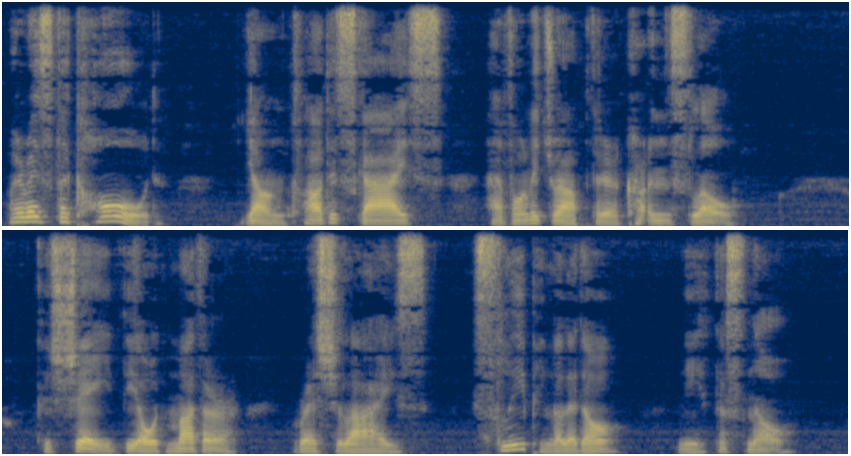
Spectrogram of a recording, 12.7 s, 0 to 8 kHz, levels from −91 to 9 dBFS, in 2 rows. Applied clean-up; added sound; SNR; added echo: none; none; none; none.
